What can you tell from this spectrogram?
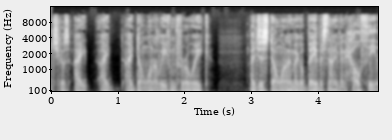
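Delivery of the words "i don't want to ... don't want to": mock-tearful crying voice. Quoting his wife as they drive away for the week, imitating crying. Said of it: "My wife would not stop crying".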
